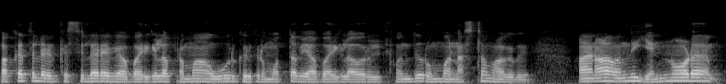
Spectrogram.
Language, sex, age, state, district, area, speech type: Tamil, male, 18-30, Tamil Nadu, Tiruppur, rural, spontaneous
